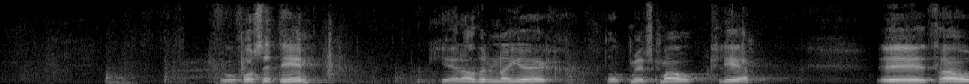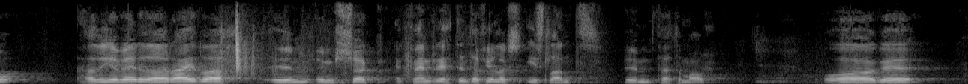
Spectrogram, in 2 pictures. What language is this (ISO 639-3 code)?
isl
